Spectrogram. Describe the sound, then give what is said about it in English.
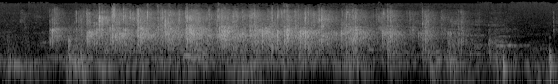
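An audience applauds a speaker before he begins his talk, steadily for several seconds, a dense, even wash of many hands clapping at once, holding a fairly loud level before easing slightly toward the end. “My word, applause before I even start.”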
